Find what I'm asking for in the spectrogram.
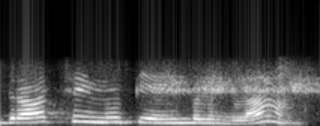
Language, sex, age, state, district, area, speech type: Tamil, female, 30-45, Tamil Nadu, Dharmapuri, rural, conversation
